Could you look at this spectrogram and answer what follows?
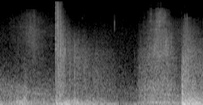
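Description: Incoming artillery fire in the Regiments video game, several distinct booming impacts spaced about a second apart, each with a sharp onset and rolling rumble beneath.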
